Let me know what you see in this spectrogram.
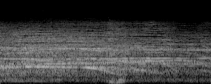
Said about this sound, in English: I knew that would be the loudest amen.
